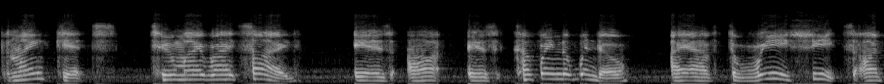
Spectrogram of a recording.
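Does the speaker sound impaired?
Yes: spinal muscular atrophy; congenital, terminal, given 10 years to live, feeding tube, ventilator, cough assist, suction machine, nebulizers, CPT vest; trouble chewing and swallowing, high choking risk, secretions stay in lungs, fluids via feeding tube.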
